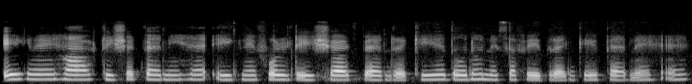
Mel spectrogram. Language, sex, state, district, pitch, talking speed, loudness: Hindi, female, Rajasthan, Jaipur, 215 Hz, 190 wpm, -18 LUFS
